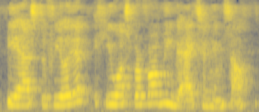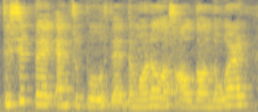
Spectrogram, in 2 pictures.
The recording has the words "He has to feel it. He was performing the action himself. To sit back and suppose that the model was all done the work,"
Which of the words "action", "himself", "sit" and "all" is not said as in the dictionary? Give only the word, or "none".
sit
